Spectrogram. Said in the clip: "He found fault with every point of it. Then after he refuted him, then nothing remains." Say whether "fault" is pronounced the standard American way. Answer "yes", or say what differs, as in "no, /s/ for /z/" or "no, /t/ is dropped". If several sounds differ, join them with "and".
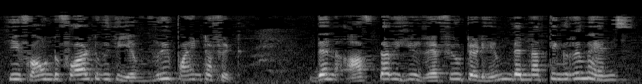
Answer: yes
